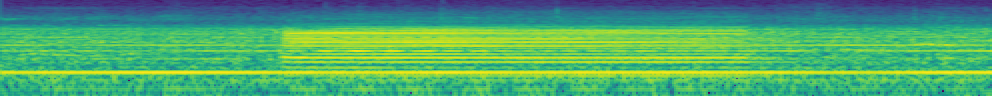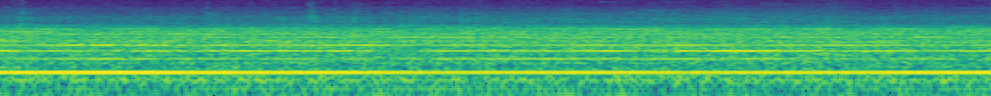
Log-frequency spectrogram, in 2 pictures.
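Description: A ship's horn sounds one held blast of about two seconds, starting about a second and a half in. Under it, the ferry's engines run with a steady drone.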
